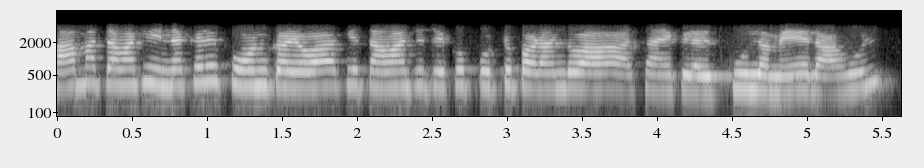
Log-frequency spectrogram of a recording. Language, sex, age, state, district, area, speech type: Sindhi, female, 30-45, Maharashtra, Mumbai Suburban, urban, conversation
